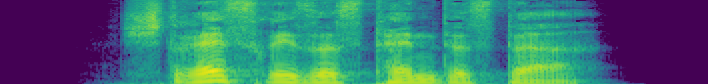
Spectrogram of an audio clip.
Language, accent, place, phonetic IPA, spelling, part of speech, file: German, Germany, Berlin, [ˈʃtʁɛsʁezɪsˌtɛntəstɐ], stressresistentester, adjective, De-stressresistentester.ogg
- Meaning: inflection of stressresistent: 1. strong/mixed nominative masculine singular superlative degree 2. strong genitive/dative feminine singular superlative degree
